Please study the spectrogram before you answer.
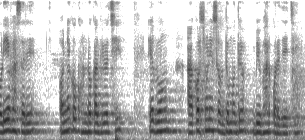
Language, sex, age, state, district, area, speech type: Odia, female, 18-30, Odisha, Boudh, rural, spontaneous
